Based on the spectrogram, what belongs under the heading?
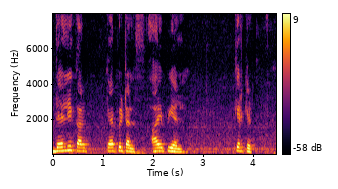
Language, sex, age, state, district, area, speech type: Urdu, female, 60+, Delhi, North East Delhi, urban, spontaneous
